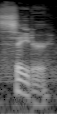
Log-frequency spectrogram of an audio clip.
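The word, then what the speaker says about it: Surtr: that a little differently we tend to pronounce that Seder because asserter is a fire demon from Norse mythology I know of certain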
